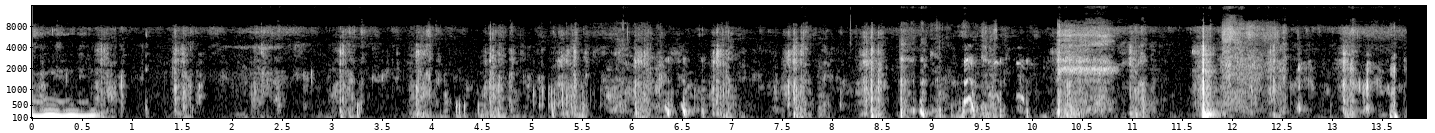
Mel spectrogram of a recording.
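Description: Straw rustles and crackles as a foal shifts its head.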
